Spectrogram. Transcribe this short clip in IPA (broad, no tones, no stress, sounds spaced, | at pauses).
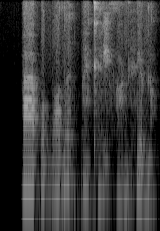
a p o b ɔ d̪ ɤ t p ɛ̤ kʼ ɛ̤ ʒ θ ɔ̤ ɖ fʲ u ɖ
